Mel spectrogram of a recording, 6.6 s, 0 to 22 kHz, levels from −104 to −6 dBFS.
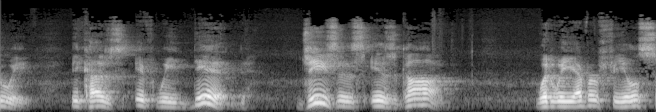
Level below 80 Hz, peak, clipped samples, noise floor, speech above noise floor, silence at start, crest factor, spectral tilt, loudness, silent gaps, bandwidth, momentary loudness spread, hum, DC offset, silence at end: -78 dBFS; -2 dBFS; under 0.1%; -57 dBFS; 36 dB; 0 s; 20 dB; -5 dB/octave; -22 LUFS; none; 12.5 kHz; 12 LU; none; under 0.1%; 0 s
